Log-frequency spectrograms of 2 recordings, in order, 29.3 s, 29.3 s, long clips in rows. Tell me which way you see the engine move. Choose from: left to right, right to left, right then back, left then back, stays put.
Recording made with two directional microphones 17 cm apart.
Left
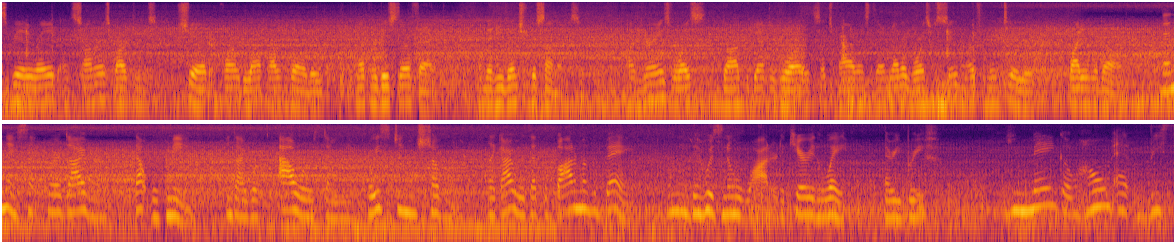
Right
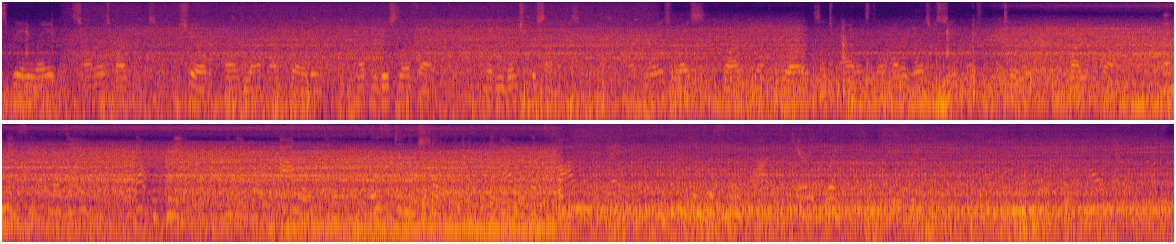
left to right.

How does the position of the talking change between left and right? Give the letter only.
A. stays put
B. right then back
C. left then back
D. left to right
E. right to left
A.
